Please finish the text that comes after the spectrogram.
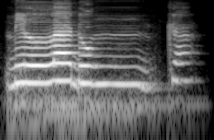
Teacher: idgham bila gunnah atau cara membacanya tanpa dengung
